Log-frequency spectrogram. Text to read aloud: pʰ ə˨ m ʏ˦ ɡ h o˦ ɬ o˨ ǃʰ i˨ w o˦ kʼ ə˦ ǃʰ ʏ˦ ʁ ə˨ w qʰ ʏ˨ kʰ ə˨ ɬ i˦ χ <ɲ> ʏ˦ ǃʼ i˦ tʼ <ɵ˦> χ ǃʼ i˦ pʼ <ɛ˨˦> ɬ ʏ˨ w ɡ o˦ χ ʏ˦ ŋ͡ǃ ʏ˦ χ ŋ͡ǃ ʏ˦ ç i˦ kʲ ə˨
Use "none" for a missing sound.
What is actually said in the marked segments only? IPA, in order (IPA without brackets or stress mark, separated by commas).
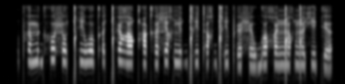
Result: ɲ, ə˦, ʏ˨˦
